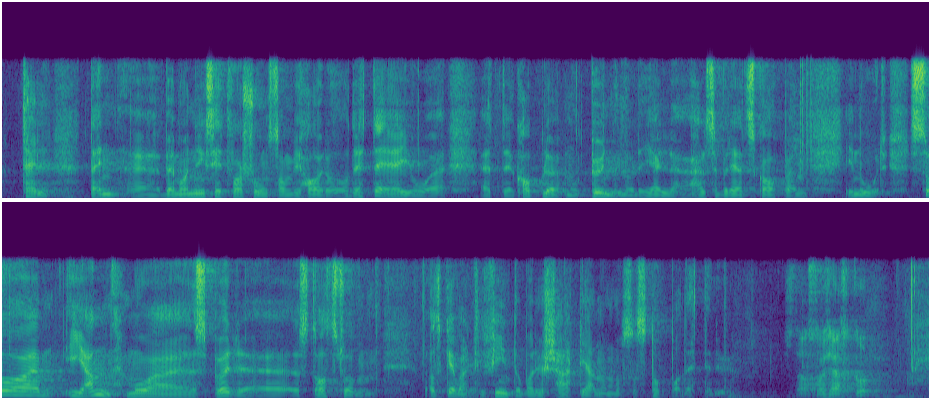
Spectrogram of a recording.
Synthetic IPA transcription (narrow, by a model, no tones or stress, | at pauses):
t̪ʰɪld̪̥ɛnbəmɑnːɪŋsɪt̪ʰʋɑʂuːnn̩sɔmʋɪhɑɾɔːd̪ɛt̪ːəæɾjʊʔɛ̰t̪kʰɑpːløːpmut̪̚bʉnnɔɖɛjɛlːəɾhɛlsəbəɾeːd̪skɑːpənʔɪnuːɾsɔɪjɛnːmɔæɪspœɾəst̪ɑːt̪sɾoːd̪n̩ɑ̰t̪kːəʋæʈːfiːnt̪ɔbɑːɾəʂæːʈɪjɛ̰nːɔmɔsɔst̪ɔpːɑ̰d̪ɛt̪ːənʉ̰ː | ɔçæk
